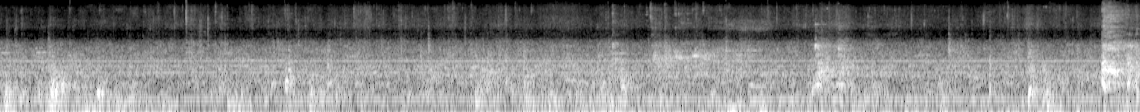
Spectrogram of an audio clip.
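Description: A church congregation rustling and shuffling as people get to their feet and turn to a passage in their Bibles, with scattered soft knocks over a steady hum; a louder knock comes near the end.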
